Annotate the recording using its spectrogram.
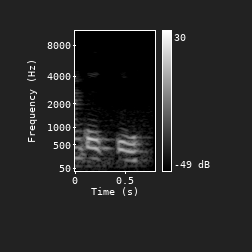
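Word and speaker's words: Nkawkaw: Nah ini namanya Nkoko. Jadi tulisannya itu NKAW. NKAW. Nkoko ya. Jadi bacanya harus pakai Nkoko.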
